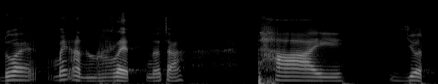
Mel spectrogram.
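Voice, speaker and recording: A young woman tutoring children for an English exam, reading English lines slowly and explaining them in a friendly, teacherly way. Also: fairly low pitch, fairly even intonation, clean tone. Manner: friendly teacherly tone, ends with polite particles. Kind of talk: exam answer walkthrough for young pupils.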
